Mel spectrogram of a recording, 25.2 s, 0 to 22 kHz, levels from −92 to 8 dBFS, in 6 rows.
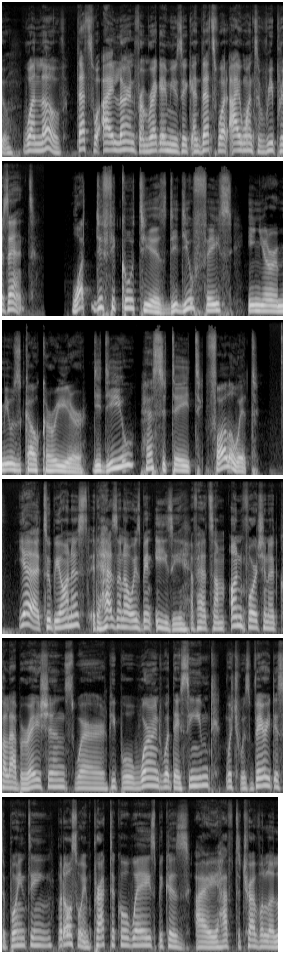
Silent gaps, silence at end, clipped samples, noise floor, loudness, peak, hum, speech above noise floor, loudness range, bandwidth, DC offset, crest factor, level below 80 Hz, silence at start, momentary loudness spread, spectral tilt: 4.95-5.05 s; 0 s; under 0.1%; -63 dBFS; -19 LUFS; 0 dBFS; none; 44 dB; 4 LU; over 20 kHz; under 0.1%; 18 dB; -46 dBFS; 0 s; 8 LU; -5.5 dB/octave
